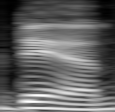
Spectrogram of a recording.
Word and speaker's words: damn: Example of a word though that, like, I know damn, D-A-M-N, right? Autumn, but is there another one where there's a vowel after it? Like I guess you say damnation, but you pronounce the N.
